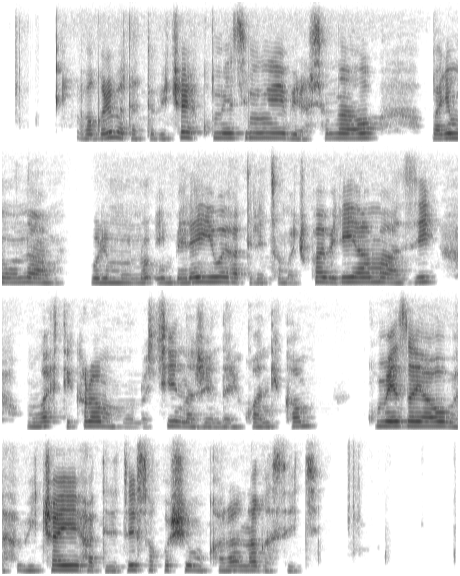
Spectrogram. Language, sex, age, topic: Kinyarwanda, female, 18-24, government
